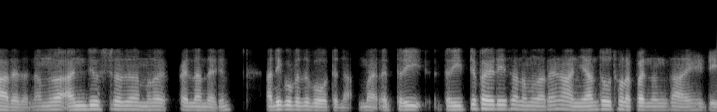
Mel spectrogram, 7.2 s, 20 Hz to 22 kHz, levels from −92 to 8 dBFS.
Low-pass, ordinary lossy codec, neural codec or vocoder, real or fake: 3.6 kHz; Opus, 24 kbps; codec, 24 kHz, 0.5 kbps, DualCodec; fake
